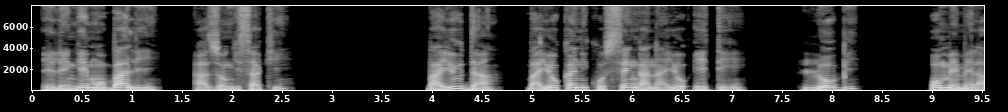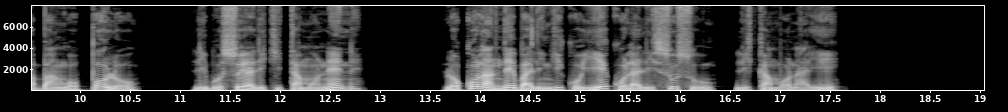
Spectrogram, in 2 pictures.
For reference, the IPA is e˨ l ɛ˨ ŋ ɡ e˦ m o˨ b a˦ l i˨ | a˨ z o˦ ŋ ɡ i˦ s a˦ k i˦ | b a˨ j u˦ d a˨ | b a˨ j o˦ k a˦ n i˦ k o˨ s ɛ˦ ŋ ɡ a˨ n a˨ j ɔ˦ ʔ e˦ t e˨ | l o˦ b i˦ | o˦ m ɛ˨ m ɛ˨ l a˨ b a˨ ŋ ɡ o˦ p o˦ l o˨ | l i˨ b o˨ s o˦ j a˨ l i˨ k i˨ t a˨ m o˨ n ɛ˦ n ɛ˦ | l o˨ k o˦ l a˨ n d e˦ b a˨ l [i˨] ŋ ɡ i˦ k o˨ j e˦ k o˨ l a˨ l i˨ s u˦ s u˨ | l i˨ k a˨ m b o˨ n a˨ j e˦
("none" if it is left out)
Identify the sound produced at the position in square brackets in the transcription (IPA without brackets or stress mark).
i˨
